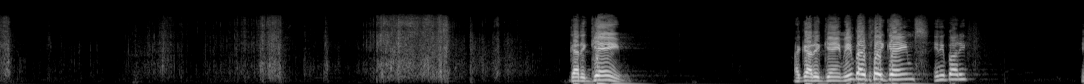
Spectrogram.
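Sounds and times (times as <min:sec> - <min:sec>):
wrapping paper crinkling and tearing as Christmas gifts are unwrapped: 0:00.0 - 0:05.7, 0:06.7 - 0:07.9
speech: 0:05.7 - 0:06.4, 0:08.0 - 0:09.8.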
